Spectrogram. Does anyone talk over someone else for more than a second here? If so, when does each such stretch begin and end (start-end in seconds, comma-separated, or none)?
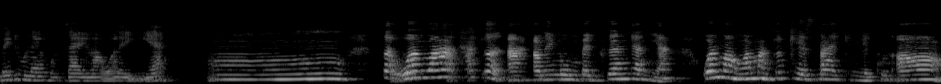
none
